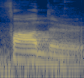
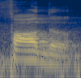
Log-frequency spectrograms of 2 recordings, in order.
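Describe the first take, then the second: No difference in how they are said.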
